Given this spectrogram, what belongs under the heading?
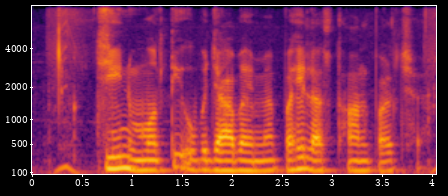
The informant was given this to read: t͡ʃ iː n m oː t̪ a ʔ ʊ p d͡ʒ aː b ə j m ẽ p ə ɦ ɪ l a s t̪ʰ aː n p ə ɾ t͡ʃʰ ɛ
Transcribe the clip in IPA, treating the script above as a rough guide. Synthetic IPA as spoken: t͡ʃ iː n m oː t̪ i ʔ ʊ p d͡ʒ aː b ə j m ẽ p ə ɦ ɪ l a s t̪ʰ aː n p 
